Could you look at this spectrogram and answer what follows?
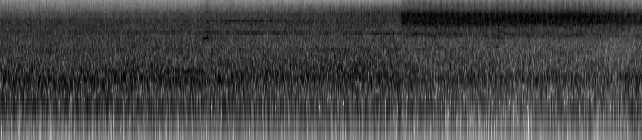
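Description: Semi-truck engine running steadily at low speed as it hauls a loaded flatbed trailer, with a steady low hum; a higher hiss joins about four seconds in.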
